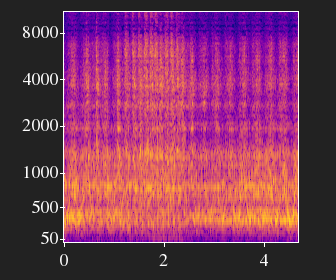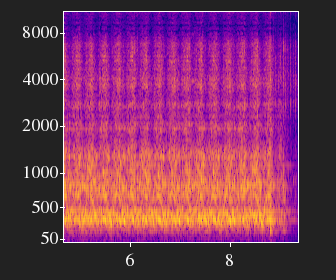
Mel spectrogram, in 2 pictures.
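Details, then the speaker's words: 1988 Tennant 255 Series II sweeper after new fuel line: starter churns about four pulls a second for nine seconds without firing; fuel pump pumped at first then dried up, pump suspected failed. "Can't pump the fuel, I don't think. Yeah, Put the key on. it was pumping fuel at first."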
